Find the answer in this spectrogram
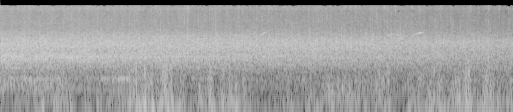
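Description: Electric passenger train moving through the station, a steady rushing noise that slowly fades away.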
